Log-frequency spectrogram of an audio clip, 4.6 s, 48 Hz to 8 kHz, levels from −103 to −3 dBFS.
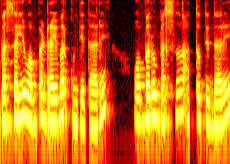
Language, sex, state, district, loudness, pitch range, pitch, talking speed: Kannada, female, Karnataka, Bangalore, -17 LUFS, 180-220 Hz, 195 Hz, 105 wpm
